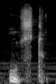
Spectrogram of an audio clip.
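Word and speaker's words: Ꜣst: So, let's start with the most iconic of her symbols, the throne glyph, pronounced Ust.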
